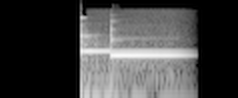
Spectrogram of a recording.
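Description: A two-note ding-dong chime like a doorbell: a higher note about a second in, then a lower note a third of a second later, both ringing on and fading away.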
